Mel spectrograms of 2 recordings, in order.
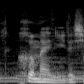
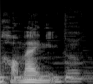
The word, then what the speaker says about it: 赫麦尼: 这是来自于好朋友赫麦尼的幸福。我曾经有一个阶段，一直把这个名字读成好麦尼，直到今天晚上组稿子的时候，在键盘上敲他的名字，才发现原来是赫然的赫。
